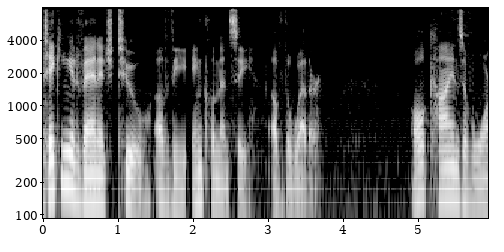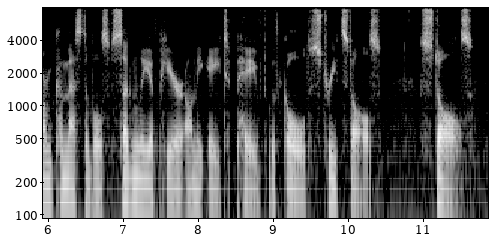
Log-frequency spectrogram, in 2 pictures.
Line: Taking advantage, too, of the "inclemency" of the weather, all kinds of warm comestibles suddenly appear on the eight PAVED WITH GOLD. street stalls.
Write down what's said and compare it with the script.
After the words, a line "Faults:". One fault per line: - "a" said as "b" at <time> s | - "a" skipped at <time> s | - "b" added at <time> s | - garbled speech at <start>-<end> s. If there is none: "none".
Taking advantage, too, of the "inclemency" of the weather, all kinds of warm comestibles suddenly appear on the eight PAVED WITH GOLD. street stalls stalls.
Faults:
- "stalls" added at 10.9 s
